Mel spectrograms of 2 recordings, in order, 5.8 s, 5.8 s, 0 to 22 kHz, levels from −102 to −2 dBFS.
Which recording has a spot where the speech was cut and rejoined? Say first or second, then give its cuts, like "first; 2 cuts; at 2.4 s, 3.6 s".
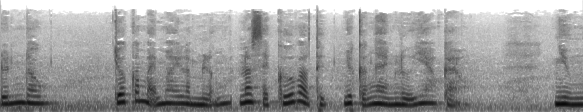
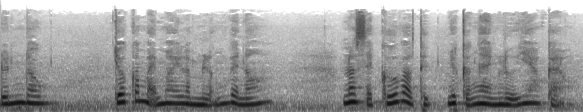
first; 1 cut; at 2.3 s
